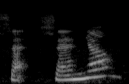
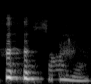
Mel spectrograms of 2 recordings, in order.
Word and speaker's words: Sonia: Was it Senya? Is that how you pronounce her name? Anya. Sonia.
